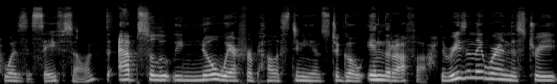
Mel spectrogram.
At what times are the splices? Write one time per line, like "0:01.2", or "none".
0:01.1
0:04.3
